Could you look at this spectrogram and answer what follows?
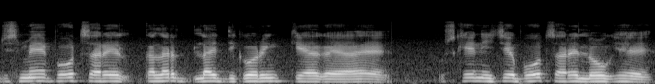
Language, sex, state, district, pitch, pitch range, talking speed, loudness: Hindi, male, Arunachal Pradesh, Lower Dibang Valley, 145 Hz, 135-150 Hz, 135 wpm, -15 LUFS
